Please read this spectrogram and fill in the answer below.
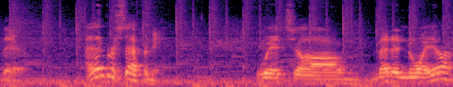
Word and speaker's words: Metanoia: And then Persephone, which Metanoia, I think is how you pronounce it. I think. Metanoia.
